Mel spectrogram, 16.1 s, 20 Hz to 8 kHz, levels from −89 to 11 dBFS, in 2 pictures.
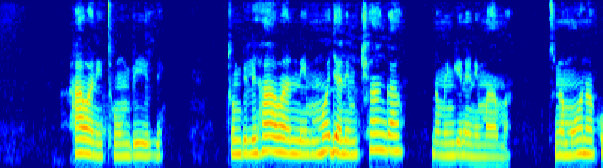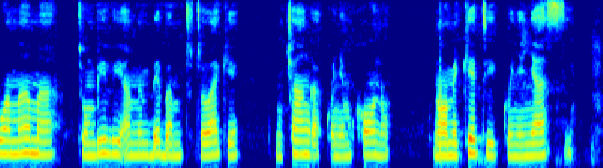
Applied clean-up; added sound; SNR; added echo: none; none; none; none.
